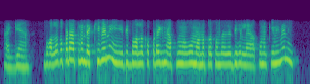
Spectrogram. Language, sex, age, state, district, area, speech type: Odia, female, 60+, Odisha, Jharsuguda, rural, conversation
